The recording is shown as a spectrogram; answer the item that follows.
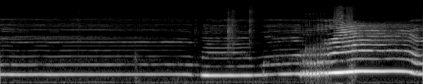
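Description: A man's voice singing long held notes without words, like a wail: one steady note, a short break about two seconds in, then a new note that climbs and wavers, falling off near the end.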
